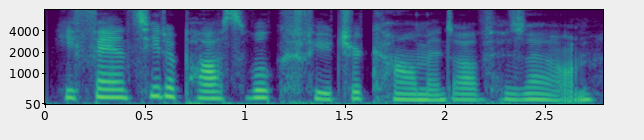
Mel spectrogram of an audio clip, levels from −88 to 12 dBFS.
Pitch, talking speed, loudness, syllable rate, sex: 200 Hz, 195 wpm, -19 LUFS, 5.7 syllables/s, female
